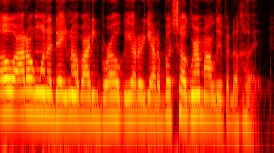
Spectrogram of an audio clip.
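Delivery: ordinary talk, nothing marked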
